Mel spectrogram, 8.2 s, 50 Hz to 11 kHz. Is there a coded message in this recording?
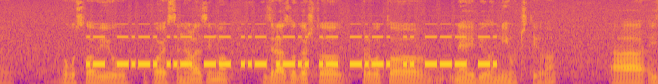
Yes: Morse code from 1.0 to 6.3 s, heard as a keyed tone, hand-sent with a paddle, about 28 wpm, 830 Hz. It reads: ACUMULACION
